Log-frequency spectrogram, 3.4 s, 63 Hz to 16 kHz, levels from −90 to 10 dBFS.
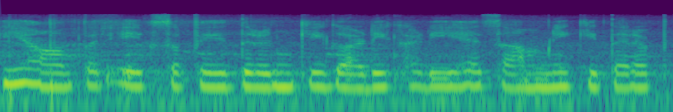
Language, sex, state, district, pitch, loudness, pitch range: Hindi, female, Uttar Pradesh, Shamli, 220 Hz, -14 LUFS, 215-225 Hz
